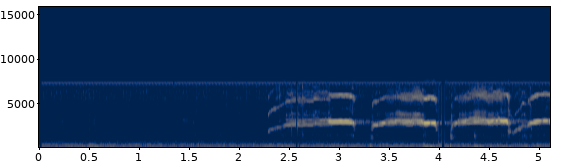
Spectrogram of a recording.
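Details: Nest-box peregrine falcon chicks in Orange, 9:36 am, 29 October 2018, while prey is delivered and shared. After two quiet seconds, rising whistled wails start, repeated and overlapping, with occasional clicks.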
